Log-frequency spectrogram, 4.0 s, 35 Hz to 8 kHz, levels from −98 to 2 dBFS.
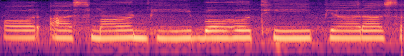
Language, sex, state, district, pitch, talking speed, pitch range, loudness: Hindi, female, Himachal Pradesh, Shimla, 205 Hz, 105 wpm, 200-205 Hz, -15 LUFS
